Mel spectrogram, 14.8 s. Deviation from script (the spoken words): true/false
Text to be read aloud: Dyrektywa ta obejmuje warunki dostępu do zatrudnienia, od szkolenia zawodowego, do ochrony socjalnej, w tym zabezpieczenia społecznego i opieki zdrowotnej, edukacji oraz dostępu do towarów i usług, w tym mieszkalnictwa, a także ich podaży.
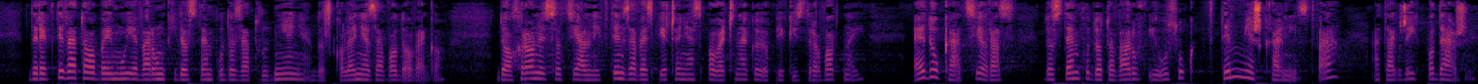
true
